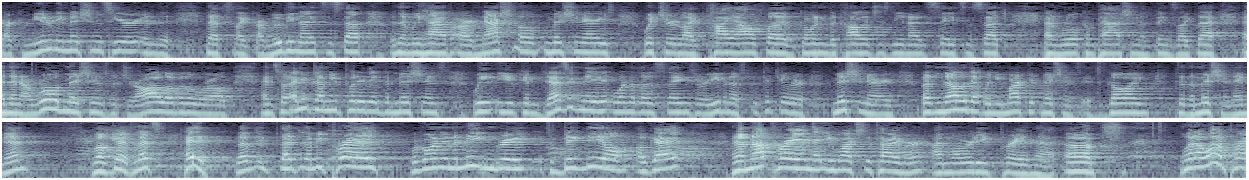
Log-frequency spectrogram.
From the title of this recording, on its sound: Mt. Zion Church Live!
